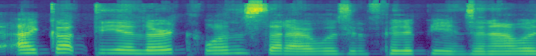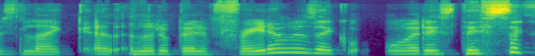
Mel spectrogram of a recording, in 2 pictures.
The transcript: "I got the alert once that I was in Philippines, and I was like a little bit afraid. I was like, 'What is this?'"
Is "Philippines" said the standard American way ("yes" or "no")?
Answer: yes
